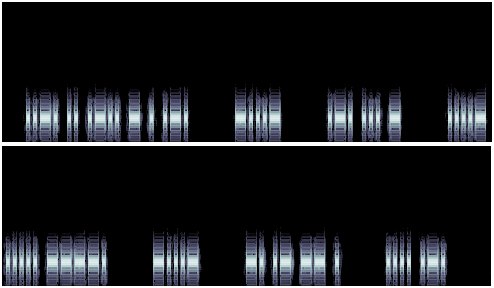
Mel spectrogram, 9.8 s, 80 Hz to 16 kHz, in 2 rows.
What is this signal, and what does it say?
Morse code, heard as a keyed tone, about 36 wpm, 700 Hz. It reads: FILTER <BT> RST 459 <BT> NAME HR
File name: UK MASTER QSOs TRAINING / 35WPM / UK MASTER QSOs 0014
